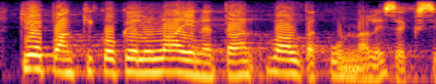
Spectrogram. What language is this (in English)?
Finnish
